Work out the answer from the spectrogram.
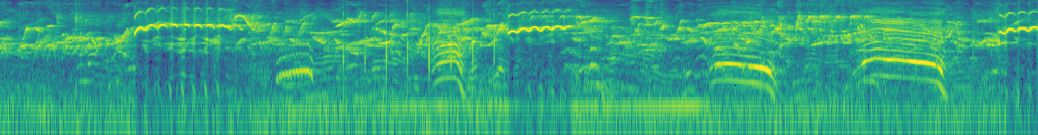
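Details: White-rumped shama song used as training material for singing contests: loud, varied phrases of clear whistles, rising and falling sweeps and sharp chips, some high trilled notes, mixed with squawks and a low steady hum.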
